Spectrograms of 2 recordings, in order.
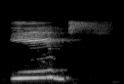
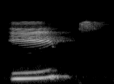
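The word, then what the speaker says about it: Yves: one everybody pay attention eaves it's ease song s-a-i-n-t is not saint in english we call it saint but in french song if song l a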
